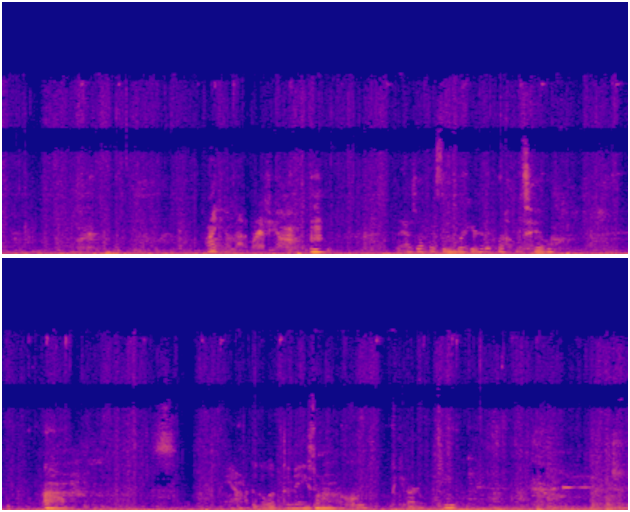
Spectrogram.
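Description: Footsteps thud softly on carpet at a steady walking pace.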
